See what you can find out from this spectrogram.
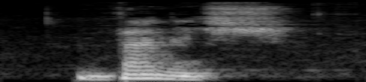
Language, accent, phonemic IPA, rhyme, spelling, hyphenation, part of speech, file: English, Southern England, /ˈvænɪʃ/, -ænɪʃ, vanish, van‧ish, verb / noun, LL-Q1860 (eng)-vanish.wav
- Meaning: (verb) 1. To become invisible or to move out of view unnoticed 2. To become equal to zero 3. To disappear; to kidnap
